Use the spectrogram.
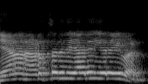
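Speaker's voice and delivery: normal talking voice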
